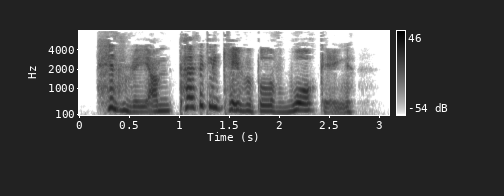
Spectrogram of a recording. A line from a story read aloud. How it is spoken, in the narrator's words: Charlotte said indignantly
